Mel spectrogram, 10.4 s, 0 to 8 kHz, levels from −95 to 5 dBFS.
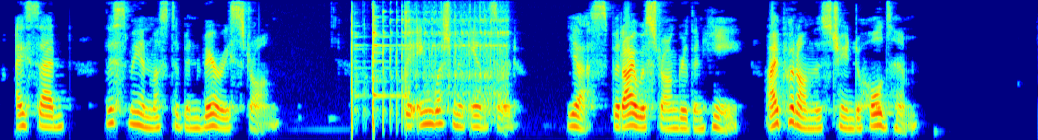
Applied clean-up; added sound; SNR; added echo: none; Coin (dropping); 10 dB; none.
